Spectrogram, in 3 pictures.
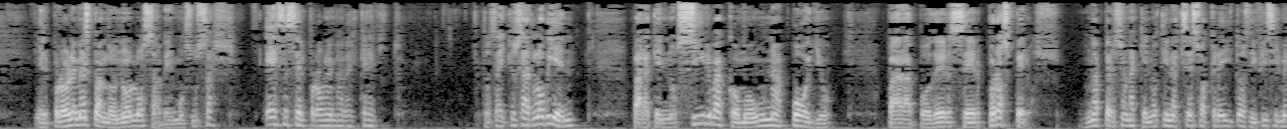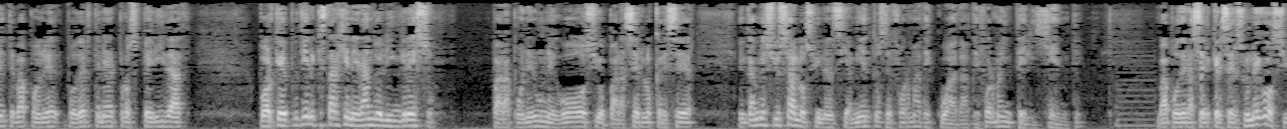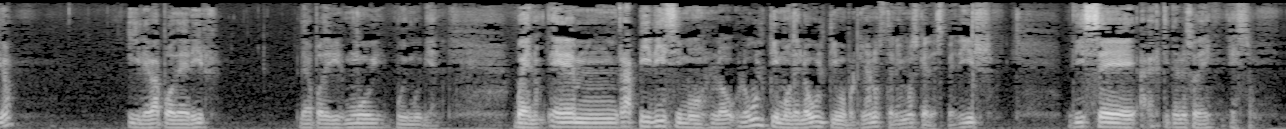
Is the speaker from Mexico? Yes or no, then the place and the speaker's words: yes; Mexico; Todo lo que nos toca hacer a nosotros, como mexicanos, como gente que quiere salir adelante, como gente responsable, como gente orgullosa de sus raíces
